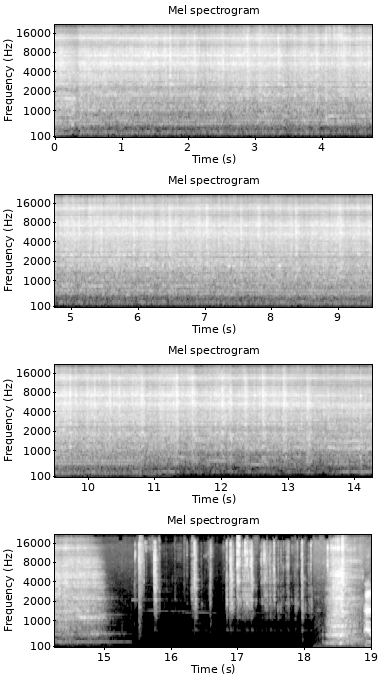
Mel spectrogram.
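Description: A saw cuts oak casement window rails to haunch depth, a steady whirring cut running close and loud for about fifteen seconds before it stops, followed by quiet clatter and a closing thump.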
